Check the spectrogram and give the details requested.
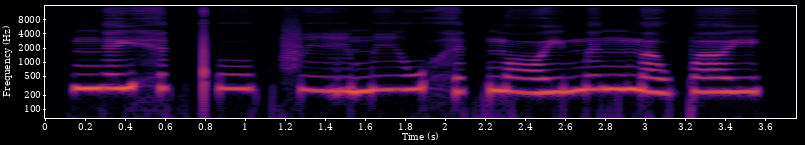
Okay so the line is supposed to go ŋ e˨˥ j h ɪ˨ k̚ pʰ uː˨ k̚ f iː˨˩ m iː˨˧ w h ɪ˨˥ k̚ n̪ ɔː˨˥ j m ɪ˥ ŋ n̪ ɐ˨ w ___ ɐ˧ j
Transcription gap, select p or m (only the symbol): p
